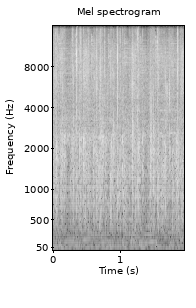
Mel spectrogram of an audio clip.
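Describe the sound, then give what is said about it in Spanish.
Canned applause sound effect on a rock radio show, a dense, loud clatter of many clapping hands with faint crowd murmur, continuous throughout. “siempre se le olvidan los aplausos, no los pone en cue, no los pone a tiempo, y ahí van los aplausos. Dale, saca los aplausos ahí. Ahí está.”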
